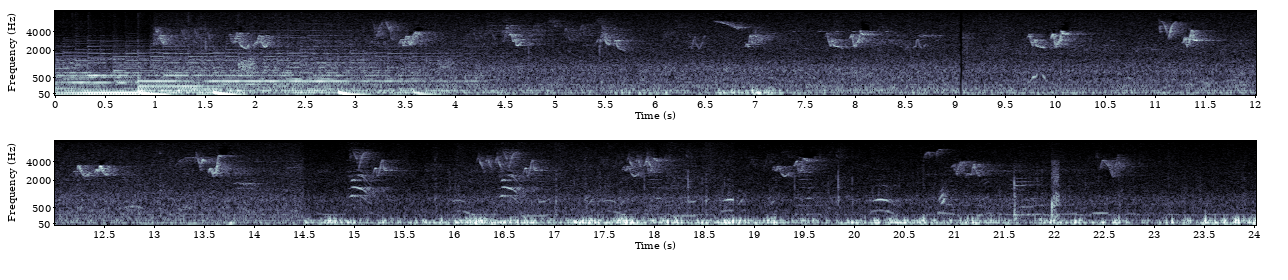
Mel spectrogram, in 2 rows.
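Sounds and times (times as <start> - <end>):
background music: 0.0 - 4.7
woodland ambience hiss: 0.0 - 14.5
songbird chirping: 0.0 - 23.1.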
